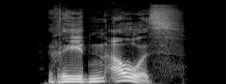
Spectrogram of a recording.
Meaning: inflection of ausreden: 1. first/third-person plural present 2. first/third-person plural subjunctive I
- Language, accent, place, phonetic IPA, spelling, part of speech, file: German, Germany, Berlin, [ˌʁeːdn̩ ˈaʊ̯s], reden aus, verb, De-reden aus.ogg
